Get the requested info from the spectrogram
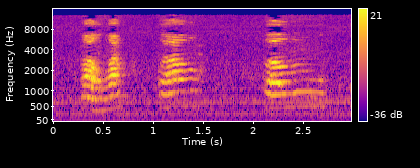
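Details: Domestic cat, one of the pair Leanna and Boo, meows three times about once a second, each call a bright harmonic wail, indoors over a faint background hum.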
